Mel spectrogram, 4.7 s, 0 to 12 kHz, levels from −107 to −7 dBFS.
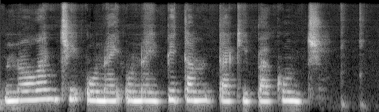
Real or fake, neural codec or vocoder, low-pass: fake; codec, 44.1 kHz, 7.8 kbps, Pupu-Codec; 10.8 kHz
